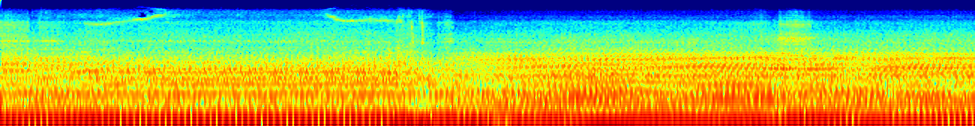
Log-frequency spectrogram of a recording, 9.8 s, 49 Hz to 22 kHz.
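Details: Kubota KX033-4 excavator, function check after 1000-hour service, outdoors on gravel, cold day: steady constant-speed diesel rumble, no knocks, rattles or squeals; normal running.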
